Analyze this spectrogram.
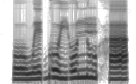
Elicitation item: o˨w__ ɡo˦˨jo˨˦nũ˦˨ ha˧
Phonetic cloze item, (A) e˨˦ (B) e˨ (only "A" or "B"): A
